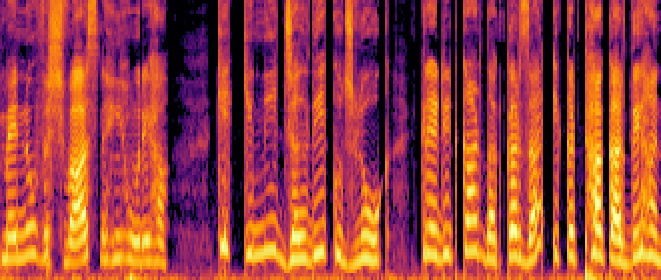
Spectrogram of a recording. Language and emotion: Punjabi, surprised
